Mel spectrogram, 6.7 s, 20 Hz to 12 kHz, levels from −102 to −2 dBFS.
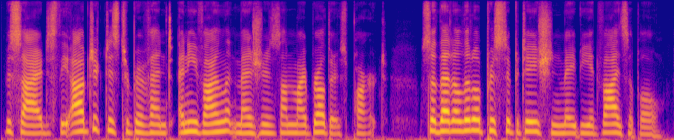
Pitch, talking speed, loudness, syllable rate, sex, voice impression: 205 Hz, 185 wpm, -19 LUFS, 6.1 syllables/s, female, feminine, slightly adult-like, slightly intellectual, calm, slightly kind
